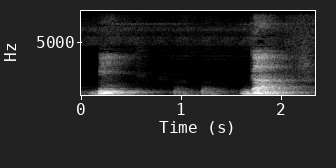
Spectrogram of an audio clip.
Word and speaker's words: বিজ্ঞান: এখানে কি হয়েছে ঐক্যতা এরপরে আছে কি বিজ্ঞান বিজ্ঞান আচ্ছা এটা কি হবে বিজ্ঞ তারপরে গয় জল আকার দন্দু বিজ গান বিজ্ঞান এখন এরকম হলো কেন একটা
